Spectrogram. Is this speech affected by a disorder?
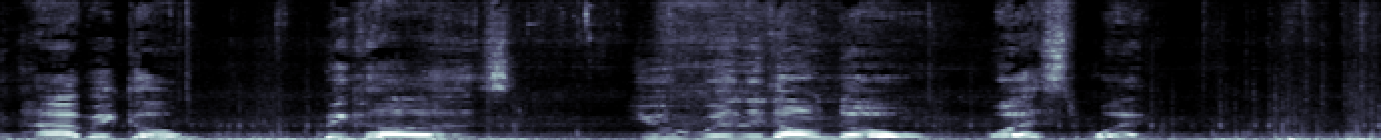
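Yes: ALS.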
